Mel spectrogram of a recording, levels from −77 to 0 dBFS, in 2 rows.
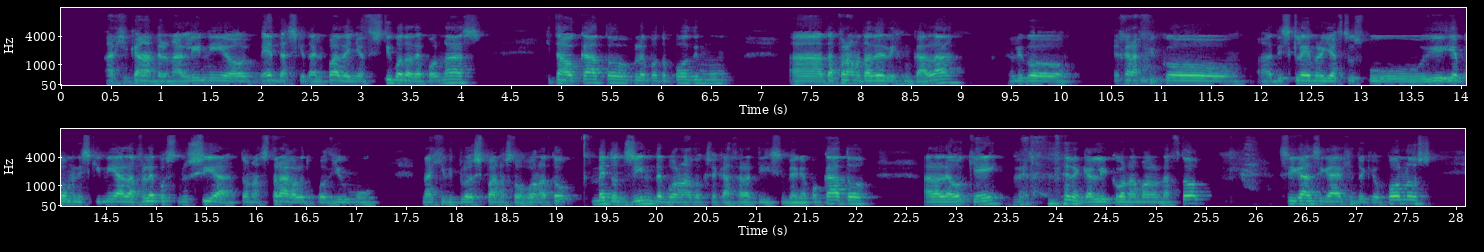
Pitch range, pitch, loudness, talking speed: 115-145 Hz, 125 Hz, -29 LUFS, 160 wpm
